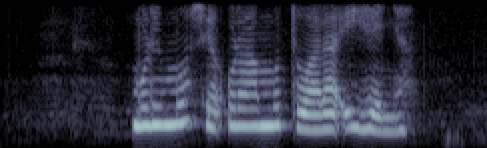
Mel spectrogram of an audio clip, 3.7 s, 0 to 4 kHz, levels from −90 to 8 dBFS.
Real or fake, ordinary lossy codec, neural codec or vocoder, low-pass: real; none; none; 3.6 kHz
